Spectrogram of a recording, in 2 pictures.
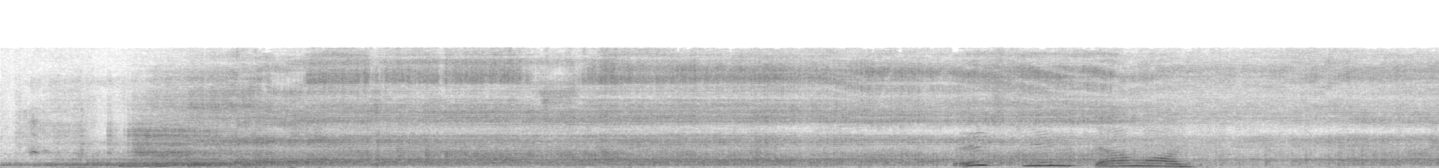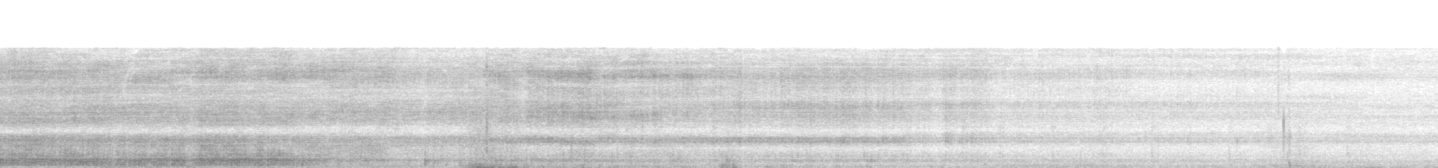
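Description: Tassimo Style pod coffee machine dispensing hot frothed milk into a glass: a steady hissing pour that eases off after about thirteen seconds and fades as the brew cycle ends.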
